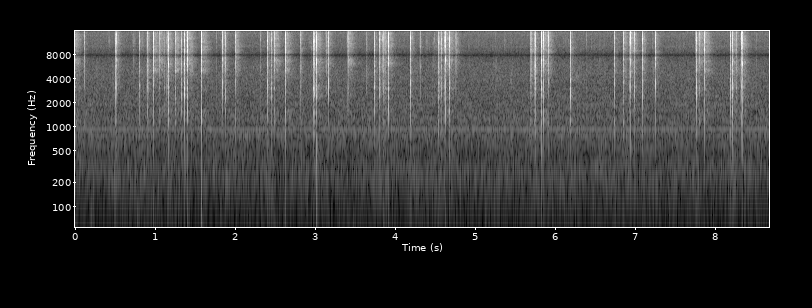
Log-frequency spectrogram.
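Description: Fingernails tap and scratch the metal base of a small oval aluminium Minteas mint tin lying upside down with a barcode label on its bottom. Bright, sharp clicks come in irregular quick bursts with scratchy brushing between them. Each click dies away almost instantly over a faint steady hiss.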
